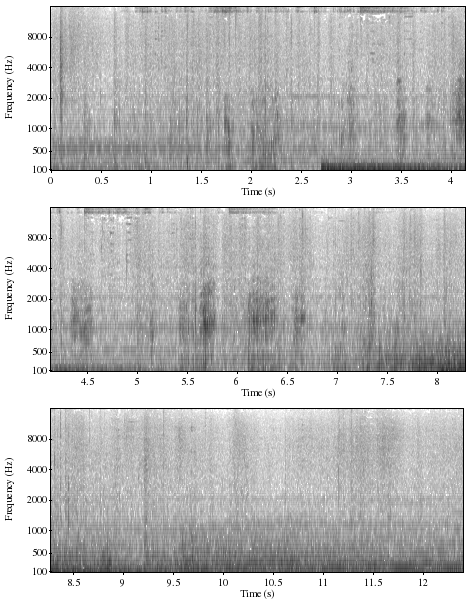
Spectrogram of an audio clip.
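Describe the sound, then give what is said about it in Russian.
Dogs pant and whimper while straining on their leashes through thick undergrowth, mixed with a dense rustling wash and a low rumble that swells at times. “Собаки тянут за повод, ведя людей через заросли.”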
